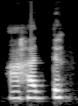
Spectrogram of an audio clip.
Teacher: ہا کی ساؤنڈ وسط الحلق سے، ہا کی آواز آپ نے گلے کے درمیانے حصے سے نکالنی ہے، اور دال کے بعد وقف کی علامت ہے تو یہاں ہم سٹاپ کریں گے تو یہاں ہم دال میں قلقلہ کر کے ادا کریں گے۔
